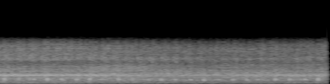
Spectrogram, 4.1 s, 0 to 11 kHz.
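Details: Toyota Camry 5S-FE engine, timing belt job done Feb 2011: light loosely regular ticking about 160 per minute over steady idle with thin constant whine from the timing belt/water pump area, started a few days ago; cause not yet found.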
